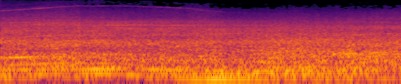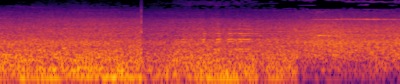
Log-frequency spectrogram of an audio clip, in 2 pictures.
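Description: Articulated diesel city buses driving past close by, their engines running with a loud low rumble. A faint high whine rises and then falls in the first few seconds, and the rumble thins out near the end.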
